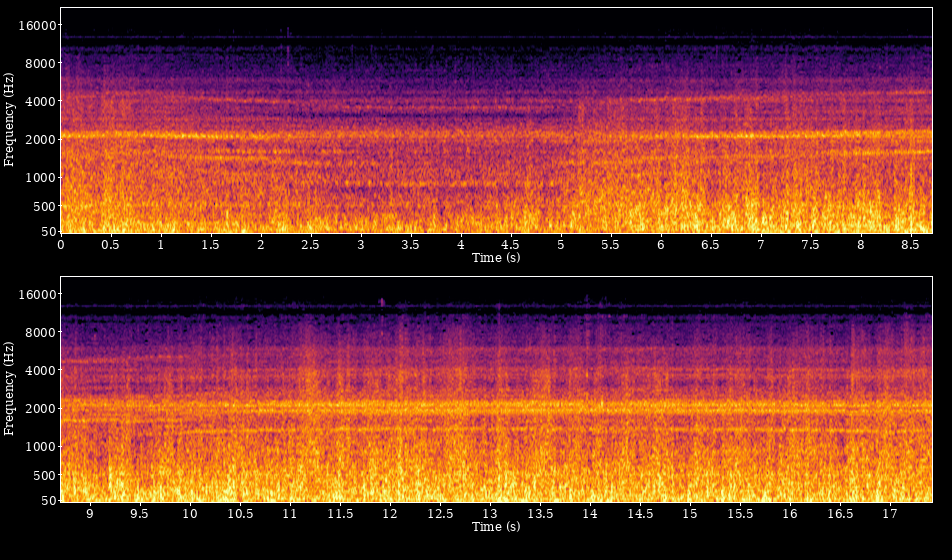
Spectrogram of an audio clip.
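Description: Tyres crunch on gravel.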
